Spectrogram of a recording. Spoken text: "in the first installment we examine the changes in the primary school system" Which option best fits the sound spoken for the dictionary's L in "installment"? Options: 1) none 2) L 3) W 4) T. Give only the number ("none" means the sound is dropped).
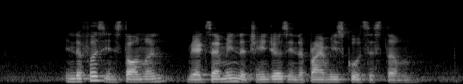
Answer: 2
